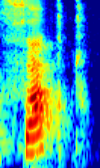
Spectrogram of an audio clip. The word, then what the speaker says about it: facto: nenhum, porque, por exemplo, no caso da palavra facto, que em português de Portugal o C não é mudo, e obviamente ao tirarmos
